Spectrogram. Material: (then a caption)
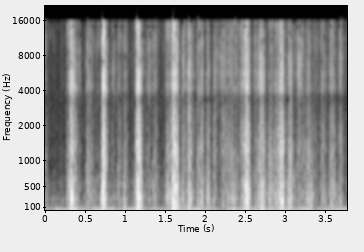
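Dried wheat gluten. A porous dried wheat gluten ring (fu), held in gloved hands, is scraped and crumbled around its hole with an orange plastic earpick. The result is dry, crisp scratching and crackling with bright, high crunches. Louder scrapes recur unevenly over a faint, steady hiss.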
